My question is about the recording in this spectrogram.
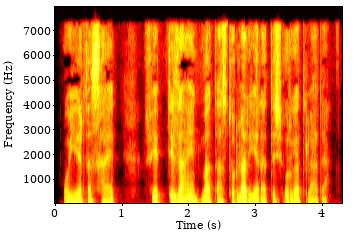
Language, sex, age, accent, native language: Uzbek, male, 19-29, Surxondaryo, Uzbek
